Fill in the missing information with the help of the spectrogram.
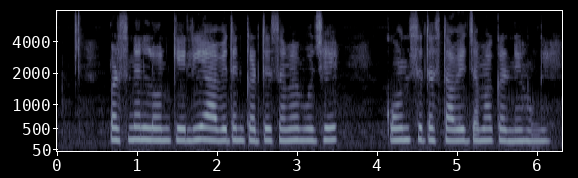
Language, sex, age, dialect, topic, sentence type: Hindi, female, 18-24, Hindustani Malvi Khadi Boli, banking, question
